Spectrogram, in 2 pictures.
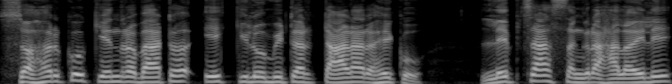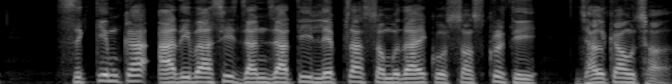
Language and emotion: Nepali, neutral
